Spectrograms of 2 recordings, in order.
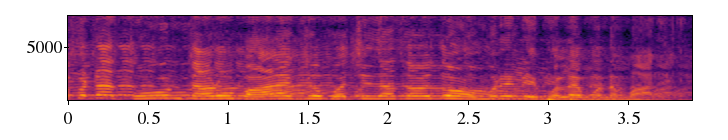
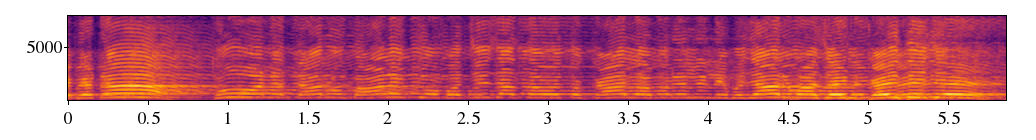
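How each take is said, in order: First: Said in the usual way. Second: Louder, higher urging; saint's loud command. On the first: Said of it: "ઈ કે". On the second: Acted. Saint tells the girl to name him, loud. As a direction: call it out with full conviction. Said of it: "આ ભારતનો સંત એમ કહેતો હોય".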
